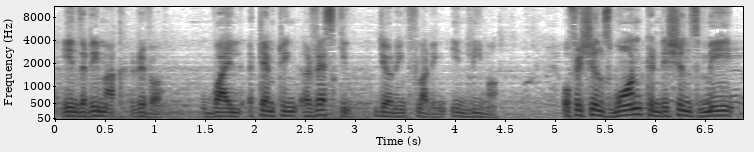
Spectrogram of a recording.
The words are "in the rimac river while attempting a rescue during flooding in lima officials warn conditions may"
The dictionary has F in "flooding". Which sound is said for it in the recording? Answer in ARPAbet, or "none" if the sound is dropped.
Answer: F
